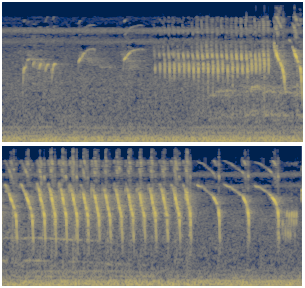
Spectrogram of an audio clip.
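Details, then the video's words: A Belgian canary sings high and bright: a few slurred notes, a buzzy sustained trill, then a fast run of about fifteen repeated downward-sweeping notes. "Your Belgian Canary Might Sing NON-STOP"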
